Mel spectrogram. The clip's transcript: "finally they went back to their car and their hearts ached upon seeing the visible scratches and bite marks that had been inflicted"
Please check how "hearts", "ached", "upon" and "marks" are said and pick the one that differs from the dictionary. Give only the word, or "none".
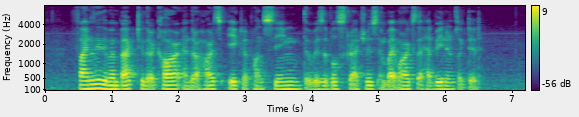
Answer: none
